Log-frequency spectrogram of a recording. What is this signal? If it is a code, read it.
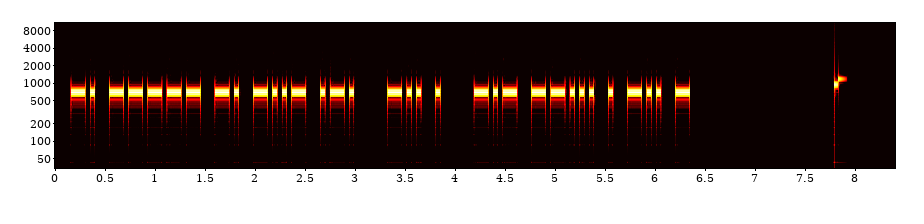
Morse code, heard as a keyed tone, about 25 wpm, 700 Hz. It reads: N0NXR DE K7EDT
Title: USA Callsign DE Callsign - 5 Characters - 25wpm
